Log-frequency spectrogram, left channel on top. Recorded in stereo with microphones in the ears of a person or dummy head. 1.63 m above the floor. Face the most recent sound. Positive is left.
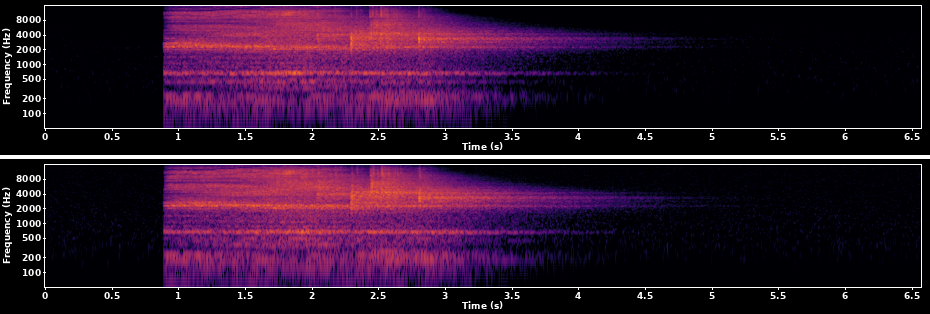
turn(degrees=20)  # may be behind; listen again after turning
